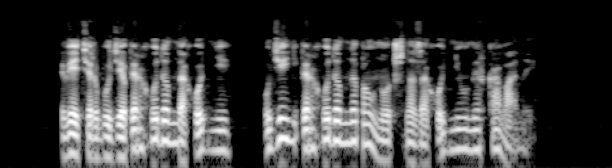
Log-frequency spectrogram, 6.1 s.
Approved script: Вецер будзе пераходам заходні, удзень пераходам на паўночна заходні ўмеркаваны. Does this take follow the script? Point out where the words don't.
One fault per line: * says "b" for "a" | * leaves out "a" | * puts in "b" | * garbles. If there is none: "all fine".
all fine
